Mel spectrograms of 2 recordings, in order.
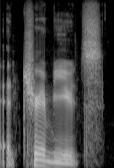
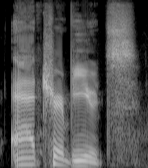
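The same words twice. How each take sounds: First: "Attributes" with the stress on TRIB; "Attributes" stressed like the verb, on the second syllable. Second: "Attributes" very slowly, with the stress on AT; a deliberate, slow "Attributes", first syllable stressed. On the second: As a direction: say "Attributes" as AT-trib-yoots, drawn out. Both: Shown as a demonstration. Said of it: "I never pronounce it, anything right".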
